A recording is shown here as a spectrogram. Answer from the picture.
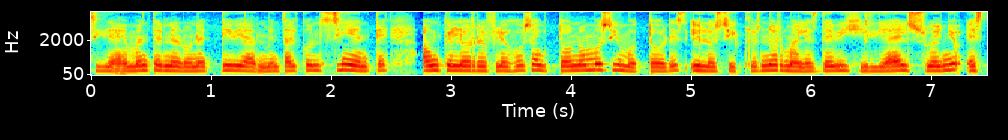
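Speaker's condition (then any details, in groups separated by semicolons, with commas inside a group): No condition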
